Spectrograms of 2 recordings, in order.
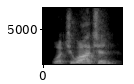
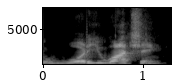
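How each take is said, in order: First: The words are reduced and run together. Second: Each word is said separately and clearly. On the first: "We say" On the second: "We don't say"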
